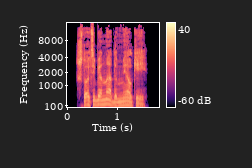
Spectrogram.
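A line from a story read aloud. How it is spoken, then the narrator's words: Irritated bark. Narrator (Russian): раздраженно рявкнул он на подростка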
